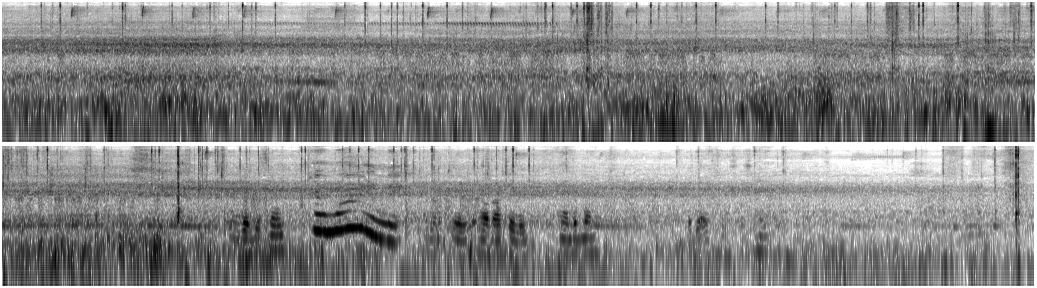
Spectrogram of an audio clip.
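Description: Wind on the microphone and the tyre rumble of a Hiboy electric scooter riding on an asphalt street, with scattered clicks and rattles. A voice calls out briefly about two-thirds of the way through.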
